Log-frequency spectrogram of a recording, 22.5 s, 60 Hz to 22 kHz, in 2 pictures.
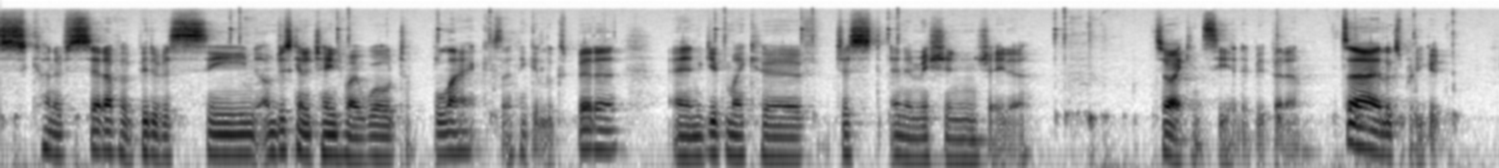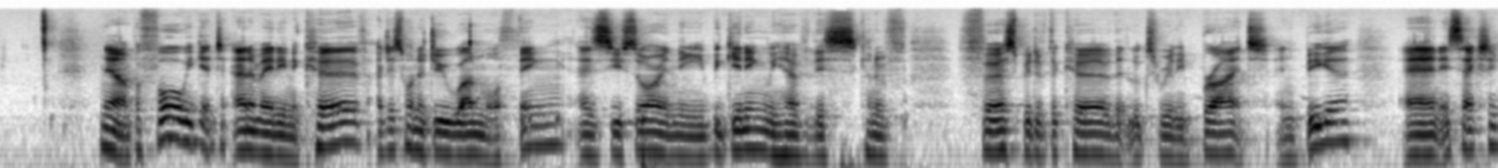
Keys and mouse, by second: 0.1 shift+z, 0.7 shift+z, 5.6-7.3 drag, 8.3 shift+z, 10.3 shift+z.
